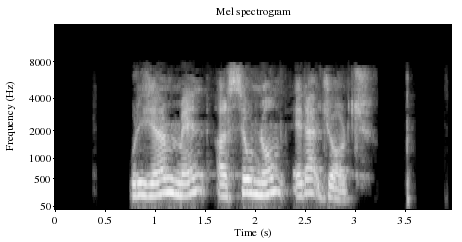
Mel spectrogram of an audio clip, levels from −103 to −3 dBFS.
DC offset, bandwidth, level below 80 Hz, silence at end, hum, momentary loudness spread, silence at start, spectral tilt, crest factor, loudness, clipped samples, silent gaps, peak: under 0.1%; 8 kHz; -62 dBFS; 0.4 s; none; 12 LU; 0.8 s; -4.5 dB/octave; 16 dB; -16 LUFS; under 0.1%; 3.24-3.50 s; -2 dBFS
